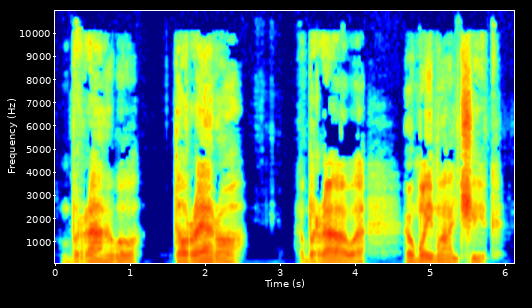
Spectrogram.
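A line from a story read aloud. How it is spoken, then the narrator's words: Whispered. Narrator (Russian): хосе шептал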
